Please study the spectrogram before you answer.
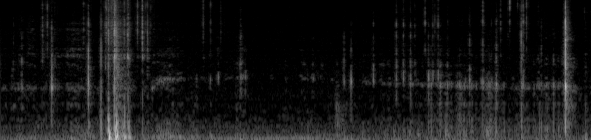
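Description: A box cutter blade scrapes and carves the blue glitter coating off a solid bar of soap held in the hand. Quiet gritty scratching and crackling runs throughout, with a loud crunchy burst near the start and a sharp, bright click near the end.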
